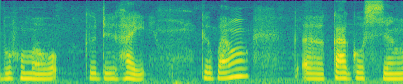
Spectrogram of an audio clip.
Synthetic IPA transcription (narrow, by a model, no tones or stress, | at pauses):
buhumaw | kɯdɯɦaj | ɡɯbaŋ | kaɡɔsɯŋ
